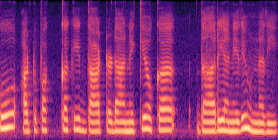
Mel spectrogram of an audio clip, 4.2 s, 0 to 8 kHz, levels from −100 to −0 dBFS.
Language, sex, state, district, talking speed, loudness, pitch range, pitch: Telugu, female, Andhra Pradesh, Krishna, 100 wpm, -15 LUFS, 200-235 Hz, 215 Hz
